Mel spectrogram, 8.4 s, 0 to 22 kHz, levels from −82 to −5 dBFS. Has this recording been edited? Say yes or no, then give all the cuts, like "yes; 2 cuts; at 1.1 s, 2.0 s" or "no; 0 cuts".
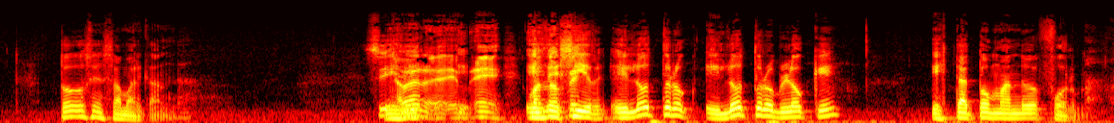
no; 0 cuts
